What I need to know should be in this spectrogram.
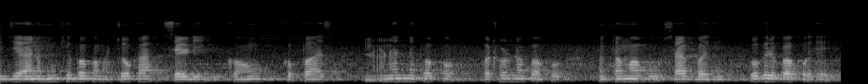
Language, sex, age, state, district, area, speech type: Gujarati, male, 18-30, Gujarat, Morbi, rural, spontaneous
